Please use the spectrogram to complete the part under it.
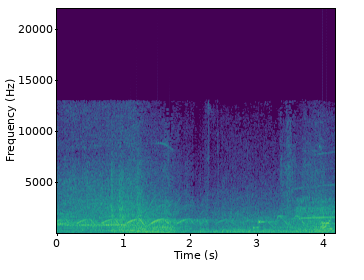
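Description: A police siren wails in rapid, repeating sweeps.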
